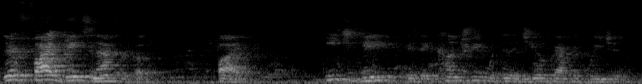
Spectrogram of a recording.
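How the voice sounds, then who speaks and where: Male speaker, conference talk, lively and chatty, fairly high voice, heard from a distance in a reverberant hall. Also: normal speed, slight background noise. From United States. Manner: animated, conversational, rhetorical questions. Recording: echoey room, from far off.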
